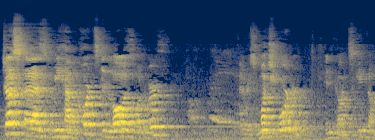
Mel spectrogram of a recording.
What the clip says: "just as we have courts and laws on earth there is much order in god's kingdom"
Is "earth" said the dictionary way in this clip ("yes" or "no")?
yes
